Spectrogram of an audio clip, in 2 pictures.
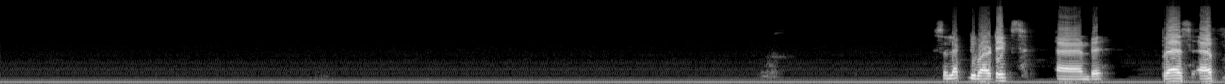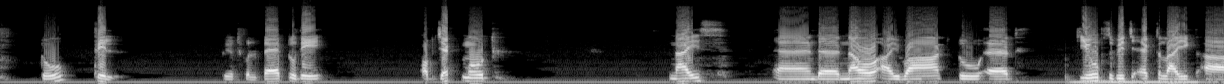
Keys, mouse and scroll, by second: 1.7 alt+click, 4.1 shift+click, 6.2 alt+shift+click, 6.9 scroll down 3, 7.2 middle click, 7.6 click, 8.2 scroll up 2, 8.9 shift+middle click, 12.6 f, 13.0 scroll down 2, 13.2 middle click, 13.9-14.6 scroll up 1, 14.7 Tab, 15.2 scroll down 1, 15.4 middle click, 16.7 scroll down 1, 16.8 click, 17.0 middle click, 17.1 click, 17.2 middle click, 17.6 scroll up 2, 18.1-18.5 scroll down 3, 18.5 shift+middle click, 19.4 middle click, 19.9 scroll up 2, 20.3 scroll down 1, 20.4 middle click, 21.2 click, 24.2 shift+middle click.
